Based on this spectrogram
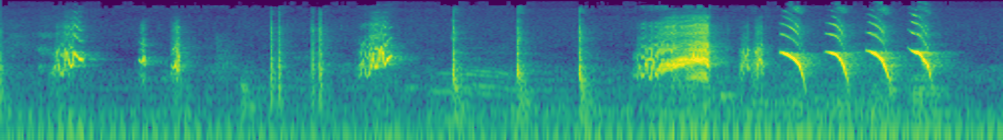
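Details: Javan myna lure call meant to draw replies from other mynas: scattered harsh clicks and a raspy burst over a low hum, ending with four loud rising whistled notes.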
